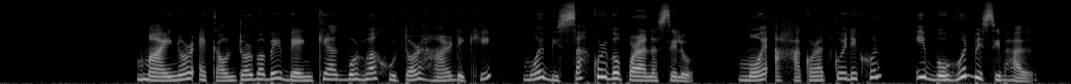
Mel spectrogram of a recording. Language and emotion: Assamese, surprised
